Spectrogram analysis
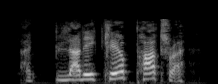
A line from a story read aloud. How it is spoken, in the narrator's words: Prince Pratap snorted in derision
